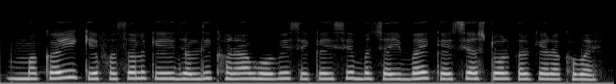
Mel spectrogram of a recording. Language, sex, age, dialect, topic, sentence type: Magahi, female, 18-24, Central/Standard, agriculture, question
